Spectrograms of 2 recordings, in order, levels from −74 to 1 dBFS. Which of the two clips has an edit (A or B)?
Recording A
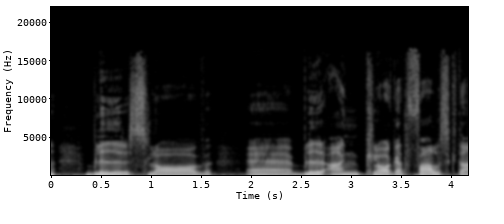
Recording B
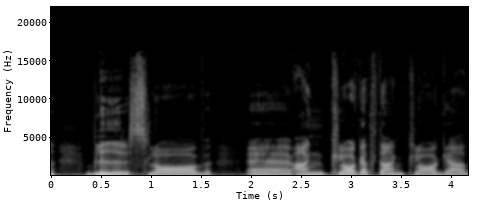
B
